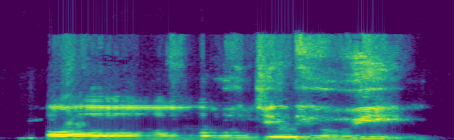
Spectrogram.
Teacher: না বি হবে না ই হবে, দুটির মাঝখান দিয়ে উচ্চারণ হবে উই।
